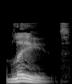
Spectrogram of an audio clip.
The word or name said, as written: lase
